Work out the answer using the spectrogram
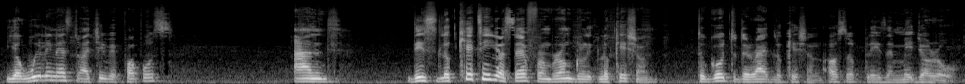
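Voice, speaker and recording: In a motivational talk show conversation, a guest tells an emphatic story, often repeating phrases for effect. The voice is medium-pitched and mellow at a moderate pace.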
